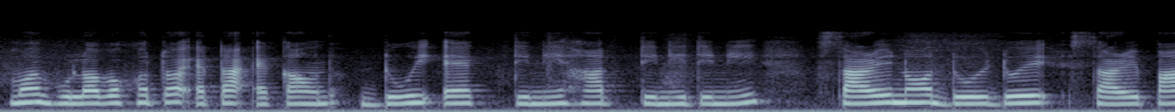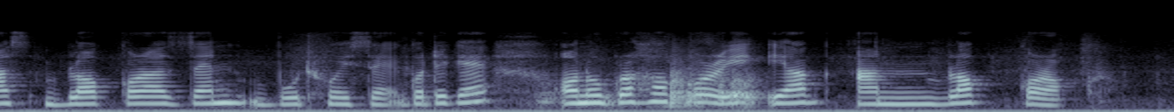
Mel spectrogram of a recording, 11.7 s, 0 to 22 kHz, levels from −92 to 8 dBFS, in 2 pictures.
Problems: background sounds at intervals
